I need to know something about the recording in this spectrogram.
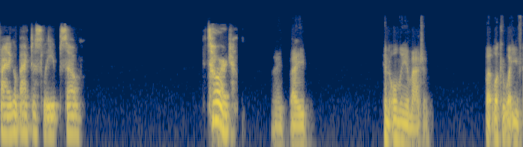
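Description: A middle-aged woman speaks with animation over an online call, in short bursts with pauses.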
